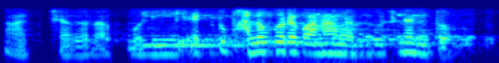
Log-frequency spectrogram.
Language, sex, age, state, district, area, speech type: Bengali, male, 18-30, West Bengal, Purulia, urban, conversation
